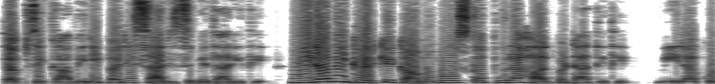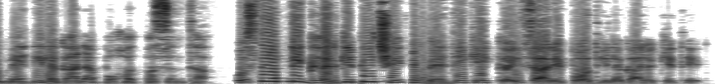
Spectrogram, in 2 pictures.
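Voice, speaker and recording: A woman's voice: medium pitch, very animated, moderate pace, few pauses, a little mellow, dry recording, distant mic, low-quality recording. A woman narrating scripted moral tales for cartoons in a storytelling style.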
